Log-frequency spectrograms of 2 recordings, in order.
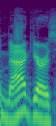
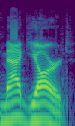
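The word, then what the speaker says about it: Magyars: meant to pick Maguyars only he didn't say Maguars he said Magyard he would always misspell it and sometimes his opponent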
